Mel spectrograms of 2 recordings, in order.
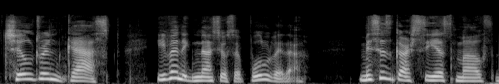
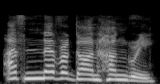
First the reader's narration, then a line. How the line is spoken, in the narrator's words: I screamed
